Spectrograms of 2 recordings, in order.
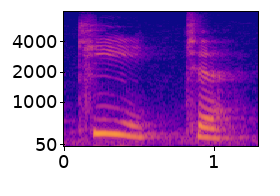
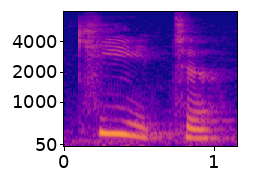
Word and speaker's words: quitte: Q متبوع ب U ثم إي، قلنا بأن الحرف U هنا لا ينطق. نقرأ مباشرة Q مع إي. donc le son c'est qui. ثم يأتي الحرف T مضاعف de T يقرأ ت. ت. الكلمة هي quitte.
